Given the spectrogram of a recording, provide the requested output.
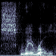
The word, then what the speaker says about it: squirrel: now squirrel squirrel squirrel and then I realized how Americans say it and it's more like squirrel kind of sounds like you're pronouncing the word squirrel with a bunch of nuts in your mouth which is what squirrels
